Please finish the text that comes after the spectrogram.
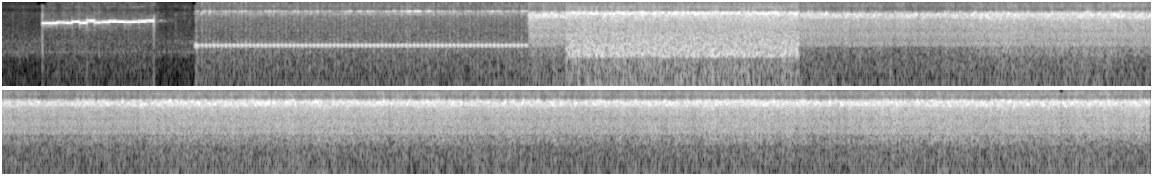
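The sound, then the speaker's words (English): Digital radio transmission tones of a digital traffic message sent by radio station KGTC: a brief warbling beep, then steady paired tones for a few seconds, followed by a loud, continuous raspy data burst that drones on for over twenty seconds with no talking. “Stand by for digital traffic.”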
